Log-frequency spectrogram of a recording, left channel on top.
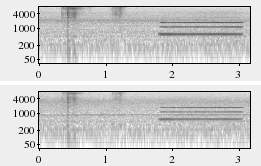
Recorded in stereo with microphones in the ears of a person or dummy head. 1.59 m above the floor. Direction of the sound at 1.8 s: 45° left (ahead or behind).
